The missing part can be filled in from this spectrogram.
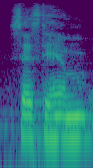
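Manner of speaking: usual speaking voice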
